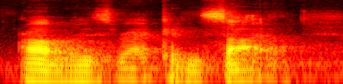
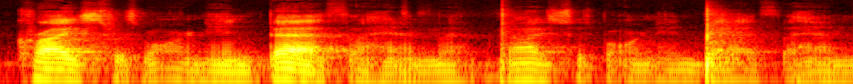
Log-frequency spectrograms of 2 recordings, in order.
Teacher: Bethlehem there is fine, because it has the accent in the right place, but reconciled it doesn't work. · Shown in: second take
